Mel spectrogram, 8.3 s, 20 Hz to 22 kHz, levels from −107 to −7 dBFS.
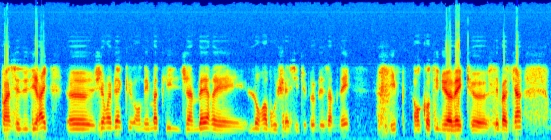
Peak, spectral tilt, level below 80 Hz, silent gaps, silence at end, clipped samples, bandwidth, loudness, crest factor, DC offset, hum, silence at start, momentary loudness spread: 0 dBFS; -1.5 dB/octave; -68 dBFS; none; 0.05 s; under 0.1%; over 20 kHz; -19 LUFS; 20 dB; under 0.1%; none; 0.05 s; 12 LU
